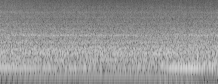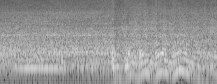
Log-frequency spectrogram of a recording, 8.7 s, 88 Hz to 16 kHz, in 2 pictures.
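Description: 2005 Honda CBR600F4i's inline-four engine idling steadily, then revved in a quick series of throttle blips, the pitch rising and falling several times, near the end.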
